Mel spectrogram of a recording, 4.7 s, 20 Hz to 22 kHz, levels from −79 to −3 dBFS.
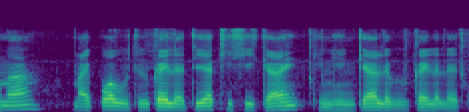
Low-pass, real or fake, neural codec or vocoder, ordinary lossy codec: none; real; none; none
